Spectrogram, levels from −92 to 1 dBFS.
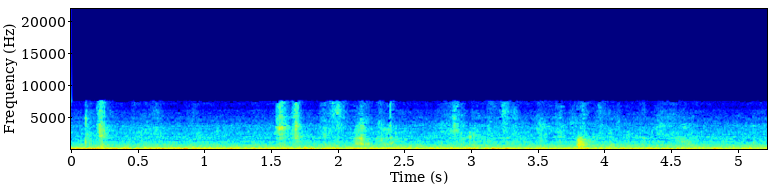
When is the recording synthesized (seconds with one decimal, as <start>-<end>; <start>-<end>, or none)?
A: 0.0-3.6; 4.4-5.2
